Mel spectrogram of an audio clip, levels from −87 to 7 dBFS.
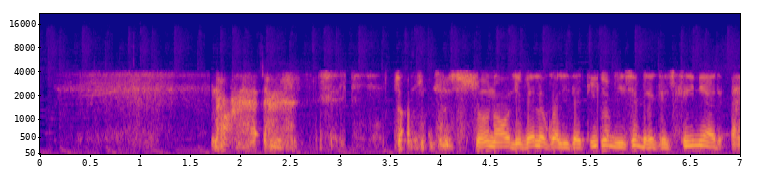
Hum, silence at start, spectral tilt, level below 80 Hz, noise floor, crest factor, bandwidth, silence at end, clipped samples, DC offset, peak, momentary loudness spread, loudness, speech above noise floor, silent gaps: none; 0.4 s; -6.5 dB/octave; -54 dBFS; -45 dBFS; 16 dB; 12.5 kHz; 0 s; under 0.1%; under 0.1%; -6 dBFS; 19 LU; -19 LUFS; 27 dB; none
